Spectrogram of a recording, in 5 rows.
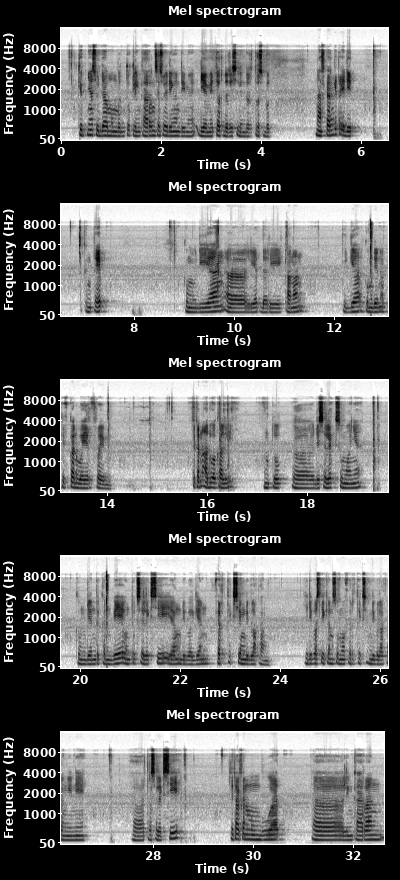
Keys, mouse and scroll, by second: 6.2 Tab, 7.4 middle click, 11.0 KP_3, 12.7 click, 14.1 shift+middle click, 15.4-16.3 scroll up 2, 16.3 a, 16.4 a, 19.4 b, 23.4-23.8 scroll up 4, 24.3-26.8 scroll down 1, 26.8-27.2 scroll down 1, 27.3 shift+middle click.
